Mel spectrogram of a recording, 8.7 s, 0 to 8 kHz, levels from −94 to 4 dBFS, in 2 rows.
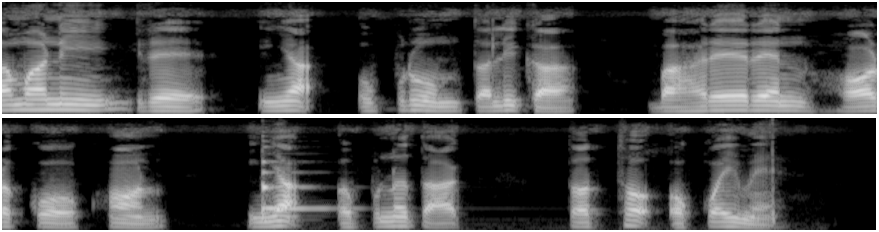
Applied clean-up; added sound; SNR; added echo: neural mask model RNNoise.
